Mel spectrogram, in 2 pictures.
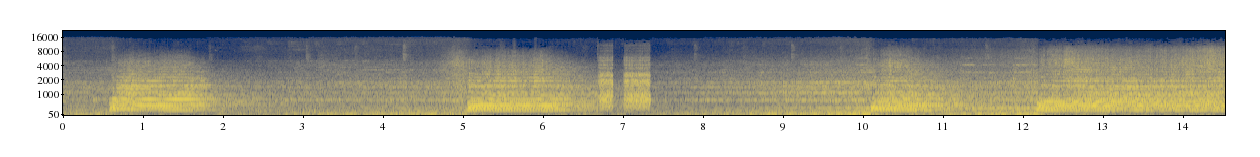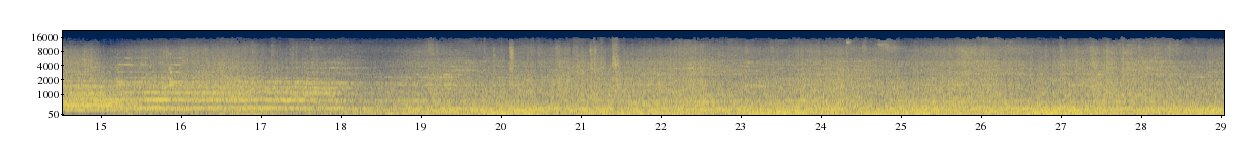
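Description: CSX freight locomotive air horn sounding two long blasts, a short one and a final long one held several seconds. This is the crossing pattern, blown as the train approaches. The locomotive then passes with a rising engine rumble, followed by the steady rattle and clatter of double-stack container well cars rolling by.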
